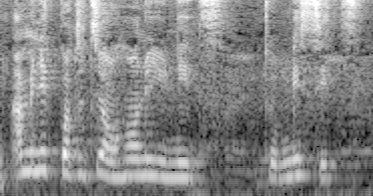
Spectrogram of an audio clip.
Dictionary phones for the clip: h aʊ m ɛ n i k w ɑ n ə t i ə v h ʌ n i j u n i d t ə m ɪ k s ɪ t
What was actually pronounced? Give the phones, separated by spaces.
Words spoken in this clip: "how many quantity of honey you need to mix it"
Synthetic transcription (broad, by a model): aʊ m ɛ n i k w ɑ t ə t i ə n h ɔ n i j u n i d t ə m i s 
